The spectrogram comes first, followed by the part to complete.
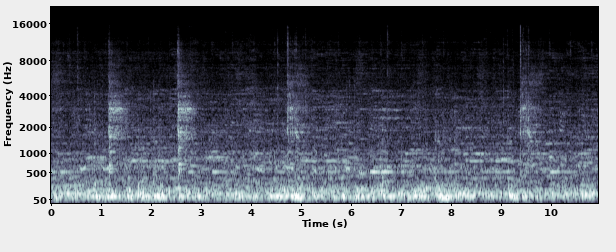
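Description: Aristocrat Lightning Link slot machine playing its bonus-round music and reel sounds over steady casino background noise during its free spins. Short sharp hits come at about one, two and a half, five and nine and a half seconds, as symbols land.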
